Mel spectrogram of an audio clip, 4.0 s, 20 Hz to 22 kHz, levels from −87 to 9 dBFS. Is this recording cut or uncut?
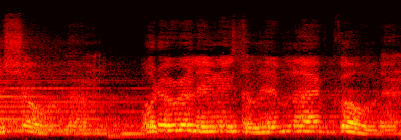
uncut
